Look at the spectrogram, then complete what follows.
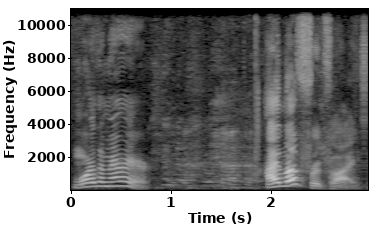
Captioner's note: class laughs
